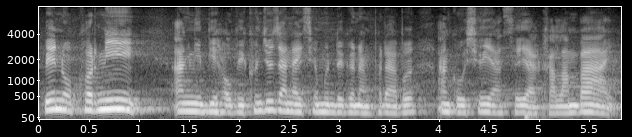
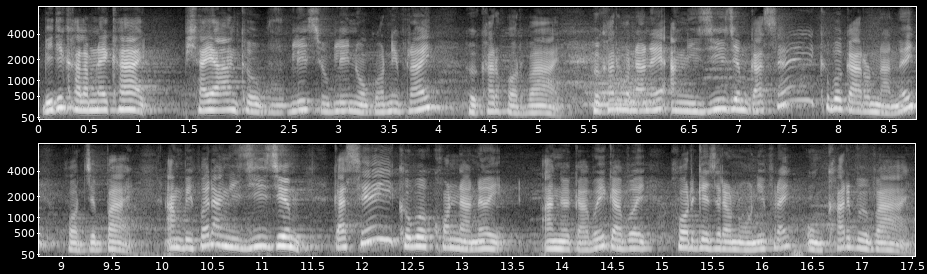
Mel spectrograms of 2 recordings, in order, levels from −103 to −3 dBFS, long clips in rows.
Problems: none marked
